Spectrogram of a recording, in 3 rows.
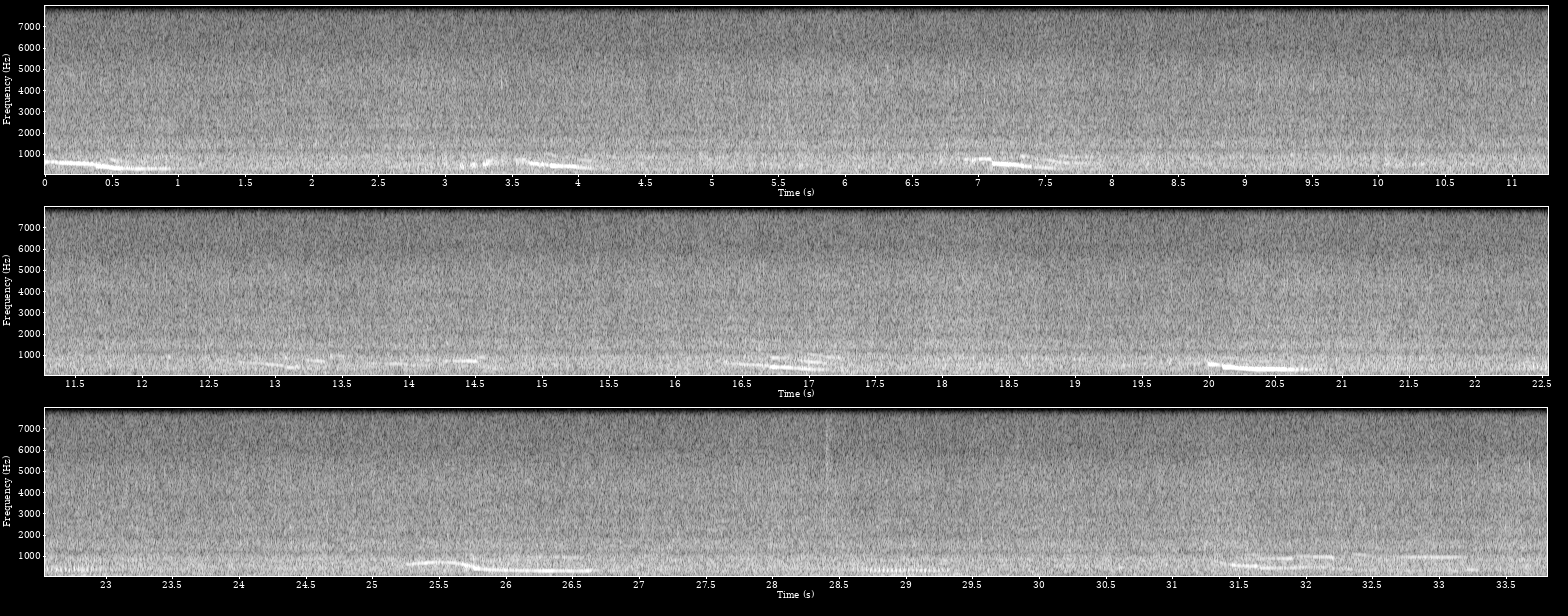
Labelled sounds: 6.9	7.1	humpback whale, 0.78 to 0.84 kHz
17.0	17.3	humpback whale, 0.84 to 1.1 kHz
31.7	32.2	humpback whale, 0.84 to 1.1 kHz
32.7	33.2	humpback whale, 0.91 to 1.0 kHz

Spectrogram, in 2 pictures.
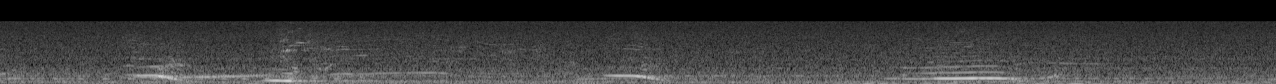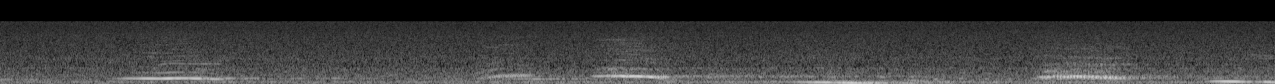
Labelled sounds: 1.4	1.9	humpback whale, 0.80 to 1.0 kHz
9.2	10.0	humpback whale, 0.80 to 0.90 kHz
14.3	14.6	humpback whale, 0.86 to 1.0 kHz
18.7	19.0	humpback whale, 3.0 to 3.2 kHz
25.3	25.4	humpback whale, 1.2 to 1.5 kHz

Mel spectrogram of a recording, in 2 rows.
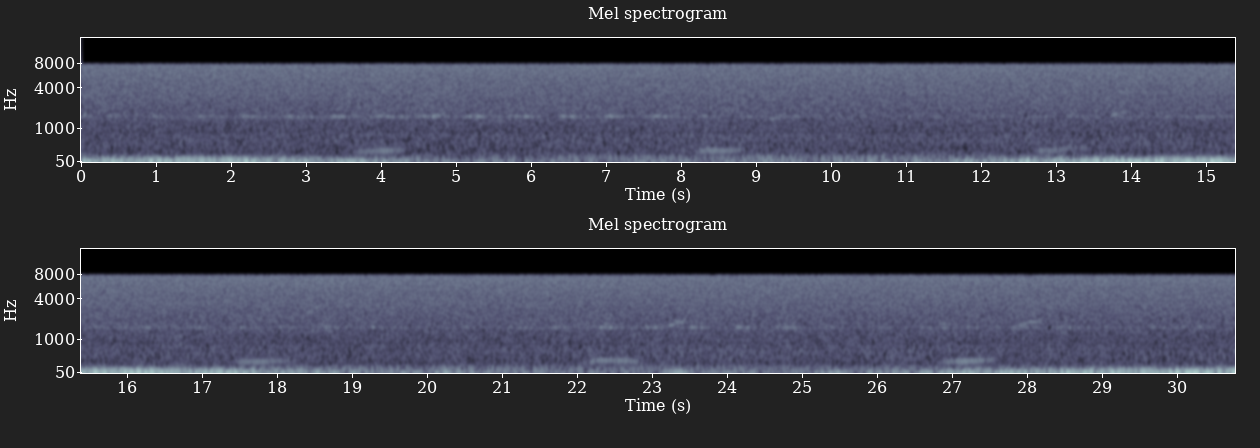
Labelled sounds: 9.1	9.3	humpback whale, 1.3 to 1.6 kHz
27.9	28.2	humpback whale, 1.6 to 2.0 kHz

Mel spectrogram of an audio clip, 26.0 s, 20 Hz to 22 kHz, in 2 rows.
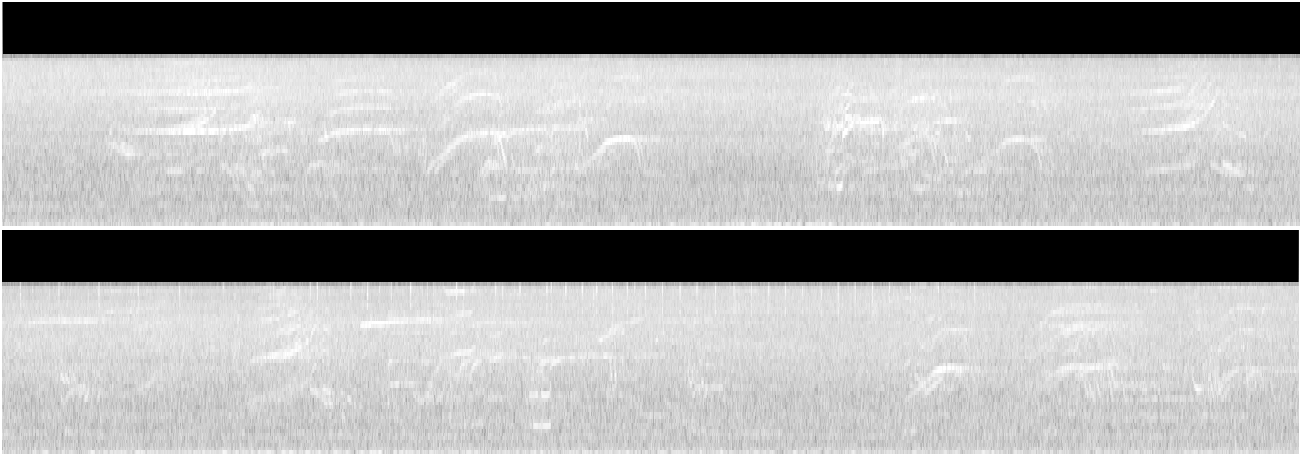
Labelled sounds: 1.0	3.0	killer whale, southern resident, 0.71 to 7.4 kHz
4.2	4.8	killer whale, southern resident, 1.0 to 5.2 kHz
8.1	10.4	killer whale, southern resident, 0.64 to 4.8 kHz
11.3	12.5	killer whale, southern resident, 0.97 to 5.5 kHz
15.4	18.0	killer whale, southern resident, 0.68 to 7.1 kHz
24.8	25.5	killer whale, southern resident, 0.74 to 3.5 kHz

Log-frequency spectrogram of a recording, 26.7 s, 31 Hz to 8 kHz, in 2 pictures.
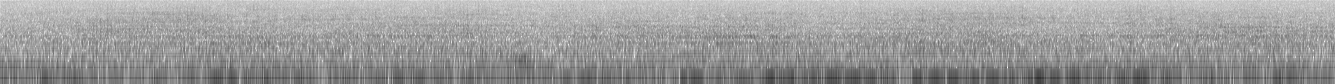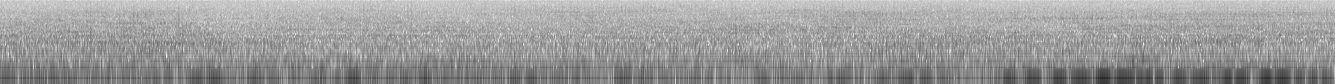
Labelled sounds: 12.4	12.6	vessel noise, 1.2 to 1.4 kHz
25.0	25.2	vessel noise, 2.9 to 3.3 kHz

